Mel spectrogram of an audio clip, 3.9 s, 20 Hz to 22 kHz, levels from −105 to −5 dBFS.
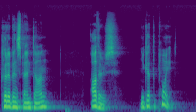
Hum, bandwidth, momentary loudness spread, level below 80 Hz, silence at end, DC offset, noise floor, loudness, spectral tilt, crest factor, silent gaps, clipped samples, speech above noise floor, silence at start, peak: none; 14.5 kHz; 12 LU; -72 dBFS; 0.45 s; under 0.1%; -68 dBFS; -35 LUFS; -4.5 dB/octave; 22 dB; none; under 0.1%; 34 dB; 0.05 s; -14 dBFS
